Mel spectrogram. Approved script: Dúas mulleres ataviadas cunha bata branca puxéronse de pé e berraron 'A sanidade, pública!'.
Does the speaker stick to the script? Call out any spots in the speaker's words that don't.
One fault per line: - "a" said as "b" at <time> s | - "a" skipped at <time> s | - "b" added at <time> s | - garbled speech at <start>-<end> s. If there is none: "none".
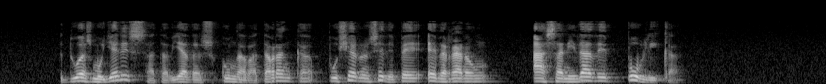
none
